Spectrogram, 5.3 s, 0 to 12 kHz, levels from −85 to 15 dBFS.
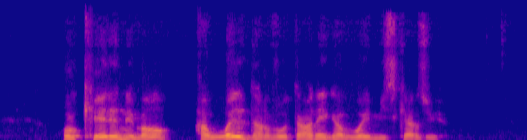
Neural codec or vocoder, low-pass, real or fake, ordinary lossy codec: codec, 24 kHz, 0.9 kbps, WavTokenizer, medium speech release version 2; 10.8 kHz; fake; Opus, 24 kbps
